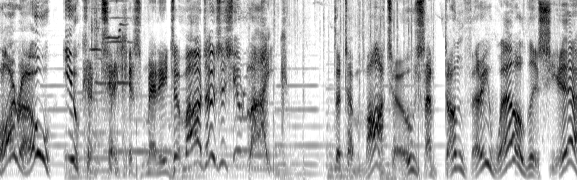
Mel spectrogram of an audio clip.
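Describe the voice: A cartoonish character voice moves at a fairly slow pace over faint music in the background.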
